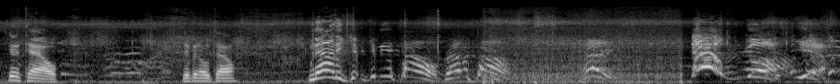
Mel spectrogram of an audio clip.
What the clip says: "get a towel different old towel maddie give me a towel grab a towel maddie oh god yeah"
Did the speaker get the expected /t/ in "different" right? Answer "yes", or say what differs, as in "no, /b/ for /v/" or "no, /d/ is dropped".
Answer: no, /t/ is dropped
